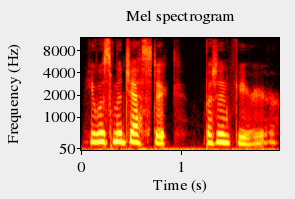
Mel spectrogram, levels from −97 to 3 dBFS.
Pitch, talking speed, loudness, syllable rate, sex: 235 Hz, 150 wpm, -18 LUFS, 5.2 syllables/s, female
